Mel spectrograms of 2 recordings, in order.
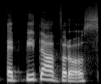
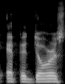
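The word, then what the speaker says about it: Επίδαυρος: Epidoris as it's spelled epidos. Well, in Greek it's epidavos, but yes, it's good enough. You're epid epidos. I often say epidorus to teach uh non-Greek speakers how to recognize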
